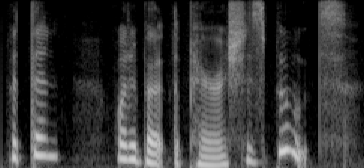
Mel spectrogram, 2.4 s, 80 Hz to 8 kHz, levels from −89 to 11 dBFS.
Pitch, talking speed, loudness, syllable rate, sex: 230 Hz, 175 wpm, -18 LUFS, 4.7 syllables/s, female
